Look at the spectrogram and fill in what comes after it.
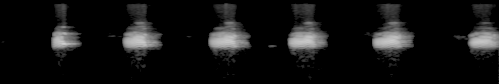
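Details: Spined toad calling in a steady series of six short, rattling, mid-pitched croaks, each about a third of a second long, spaced just under a second apart. The background is clean.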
